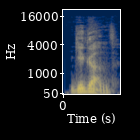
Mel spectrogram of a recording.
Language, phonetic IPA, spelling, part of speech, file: Russian, [ɡʲɪˈɡant], гигант, noun, Ru-гигант.ogg
- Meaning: giant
